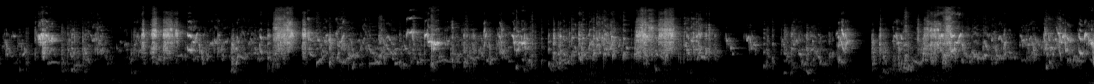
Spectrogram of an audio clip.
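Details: Contented budgies warbling in rapid, raspy runs of chirps and squeaks, the chatter swelling and fading in loudness across the stretch.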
